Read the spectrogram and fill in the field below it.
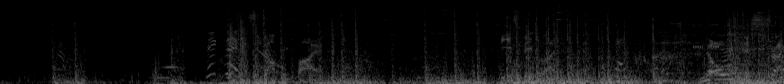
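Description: Gunfire in the video game Valorant, rapid bursts of shots crackling in dense volleys through most of the stretch, fairly quiet overall, mixed with other game effects and a player talking over it.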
